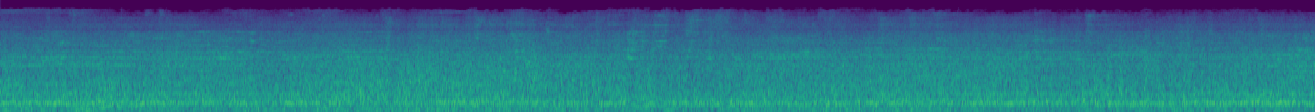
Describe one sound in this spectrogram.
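A long freight train rumbles past steadily, its wheels clattering on the rails.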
